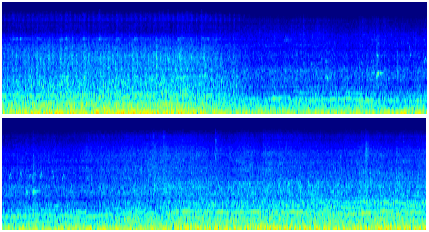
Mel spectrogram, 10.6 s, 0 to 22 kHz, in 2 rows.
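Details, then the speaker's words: 1940s Ford flathead V8 truck, sat parked at least 10 years, now revived and driving through the gears: low, even V8 rumble pulling steadily with no knocks or misses; healthy, smooth running. "well this is a lovely old uh Ford truck we've got here um it runs really nicely actually um and an even drives"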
